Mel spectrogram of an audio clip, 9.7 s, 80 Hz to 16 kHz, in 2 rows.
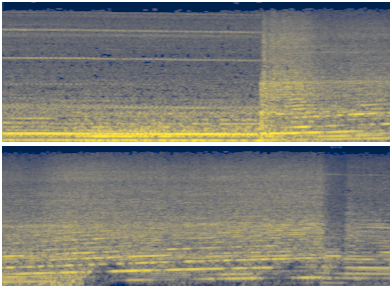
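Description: Dodge Viper's stroked V10 engine at full throttle on a chassis dyno, its pitch climbing steadily as the revs rise through a pull. About three seconds in the sound changes abruptly and a second rising pull follows, breaking off again near the end.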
